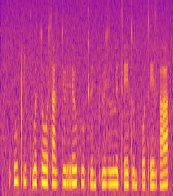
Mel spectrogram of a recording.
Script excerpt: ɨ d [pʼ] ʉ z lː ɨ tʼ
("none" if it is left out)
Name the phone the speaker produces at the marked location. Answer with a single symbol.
pʼ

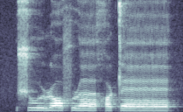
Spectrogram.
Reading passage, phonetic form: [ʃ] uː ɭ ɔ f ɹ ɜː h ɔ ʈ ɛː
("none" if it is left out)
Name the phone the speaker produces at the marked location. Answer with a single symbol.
ʃ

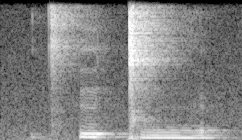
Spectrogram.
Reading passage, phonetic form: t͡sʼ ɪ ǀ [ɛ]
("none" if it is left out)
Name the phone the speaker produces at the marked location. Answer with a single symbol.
ɛ̤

